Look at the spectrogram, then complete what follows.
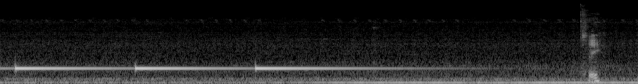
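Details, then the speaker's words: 2018 Chevrolet Tahoe after repair of a no-start/no-crank (clicking like a dead battery), caused by a starter relay fuse shaken loose on rough roads; fuses reseated, three warning chimes, then a smooth steady low idle with no clicking or stumbling: normal start and idle. "i pushed them all in and it started up no issues whatsoever and i will start it now"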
